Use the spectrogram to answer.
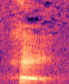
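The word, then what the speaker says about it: hej: And hello in Swedish is spelled H-E-J, which looks like it could be really confusing, but it's actually just hey.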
